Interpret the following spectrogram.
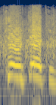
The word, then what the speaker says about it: pterodactyl: can't you hear the pterodactyl using the bathroom because the pee is silent get it the pee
